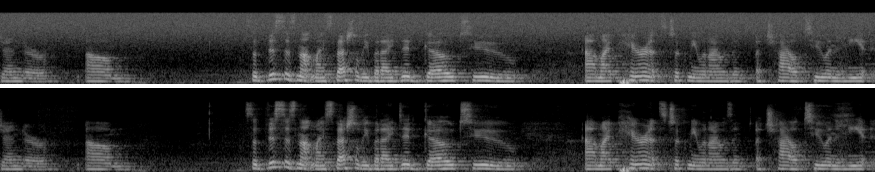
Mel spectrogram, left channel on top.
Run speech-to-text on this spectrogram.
So this is not my specialty, but I did go to, my parents took me when I was a child to an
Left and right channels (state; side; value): noise; left; hiss, 4 dB below the sound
